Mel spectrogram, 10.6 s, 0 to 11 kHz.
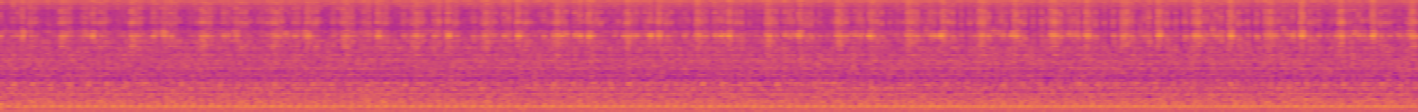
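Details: Peugeot 407 since a timing belt change: a dry, tinny rattle sits high over a steady idle with a cold engine and disappears after 2–3 minutes; origin unknown.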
